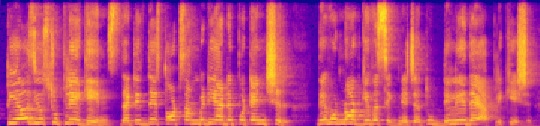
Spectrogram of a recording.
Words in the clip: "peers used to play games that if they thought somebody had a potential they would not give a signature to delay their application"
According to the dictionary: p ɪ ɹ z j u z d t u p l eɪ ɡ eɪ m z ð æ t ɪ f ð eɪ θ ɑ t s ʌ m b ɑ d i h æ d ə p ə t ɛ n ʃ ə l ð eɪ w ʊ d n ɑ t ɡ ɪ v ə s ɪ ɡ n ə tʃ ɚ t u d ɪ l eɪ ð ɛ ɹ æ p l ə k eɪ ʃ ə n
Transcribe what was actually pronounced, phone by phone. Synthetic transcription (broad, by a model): p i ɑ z j u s t u p l eɪ ɡ eɪ m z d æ t ɪ f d eɪ t ɑ t s ʌ m b ɑ d i h æ d ə p ə t ɛ n ʃ ə l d eɪ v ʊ d n ɑ t ɡ ɪ v ə s ɪ ɡ n ə tʃ ɚ t u d ɪ l eɪ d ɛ ɹ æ p l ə k eɪ ʃ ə n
